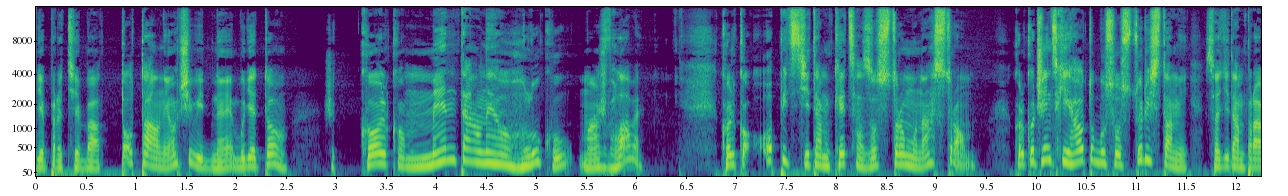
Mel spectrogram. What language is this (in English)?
Slovak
